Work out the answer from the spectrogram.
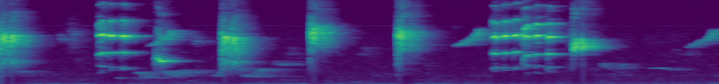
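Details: Harsh, noisy purple-throated sunbird song used to stir silent birds into answering. Quick series of sharp, high, scratchy chirps about every half second, with a few buzzy rattling notes and a thin rising whistle at the end.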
